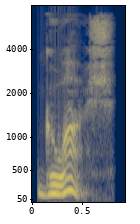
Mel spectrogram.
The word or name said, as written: gouache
